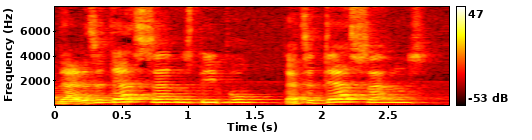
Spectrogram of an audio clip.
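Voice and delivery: exasperated warning shout. Retold or imitated. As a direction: call out to the people, alarmed. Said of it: "but you're screaming".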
